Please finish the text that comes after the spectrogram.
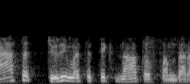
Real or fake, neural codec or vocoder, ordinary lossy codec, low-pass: fake; codec, 16 kHz, 0.4 kbps, LongCat-Audio-Codec; Opus, 24 kbps; 7.2 kHz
